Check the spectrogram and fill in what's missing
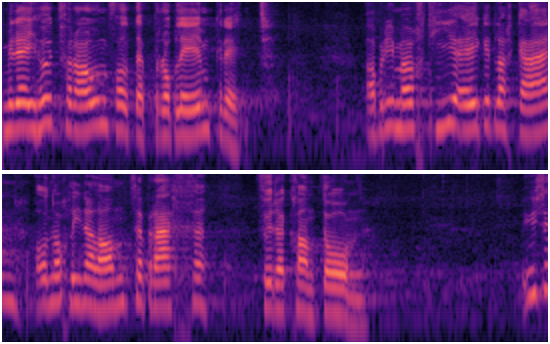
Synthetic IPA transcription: mɪɾhɛɪɦɵtfɔɾɑləmfɔd̪əprɔbleːmkɾɛt | ʔɑbəɾɪmœχt̪hiːəɛɪɡ̥ən̩t̪ləχɡ̥æːrnonɔχliːnəlɑnt͡səbɾæχə | fʏɾəkʰɑnt̪oːn | ysə

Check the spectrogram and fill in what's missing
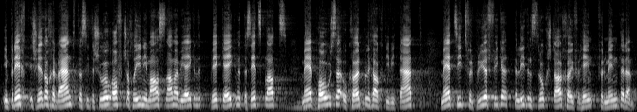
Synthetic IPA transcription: ɪmpɾɪχtɪʃjɛdɔχɛɾvæːntd̥ɑsid̪əʃuəwɔftʃoχliːnimɑːsnɑːməʋʋɪɡəɛɪɡnətəsɪt͡splɑt͡s | meːpʰowsəʔʊkʰœːɾpəɾlɪχəɑkt̪ivit̪æːt | meːt͡sitfʏɾpryəfiɡəd̥əliːd̪ənsd̪ɾʊkʃtɑːχːœʏfəɾmɪndəɾə

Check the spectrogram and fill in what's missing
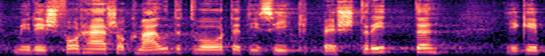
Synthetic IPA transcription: mɪːɾɪʃfɔɾɦæːɾʃokmɛldətvɔrd̥əd̥iːsiɡb̥eʃtɾɪtːə | ɪɡ̥ɪb

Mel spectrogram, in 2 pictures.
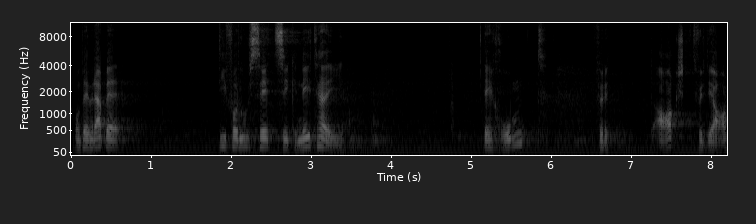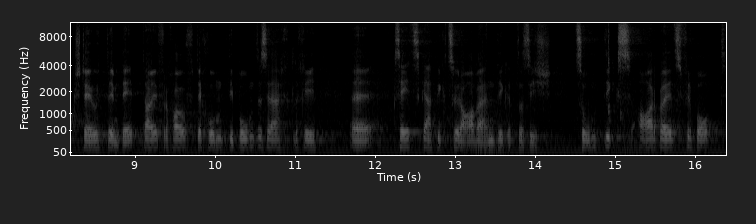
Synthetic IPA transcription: ʊndvʋɛməɾæb̥ə | d̥ifɔɾuːsːɛt͡siɡnɪdhɛj | d̥ɛχʊmt | f | ɑːfʏɾdiɑːkʃtɛltəɪmd̥ɛt̪ɑjfərχɔʊfd̥̪ɛχʊmt̚d̥ib̥ʊndəsɾæχt̪ləχi | ɛːksɛt͡sɡ̥æb̥ikt͡sʊɾɑːvændikʊd̥ɑsɪʃ | sʊnt̪ɪksɑːrbɛɪtsfəɾb̥ɔt

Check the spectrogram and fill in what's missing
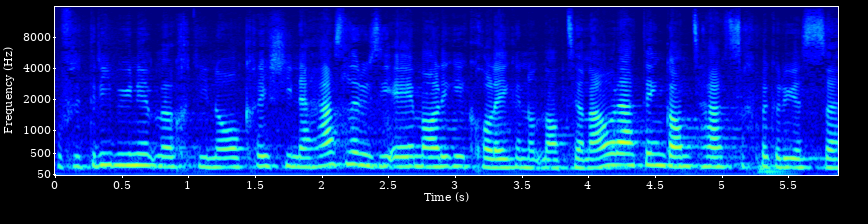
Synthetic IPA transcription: ufd̥ətribyːnəmœχtinɔkʰχɾɪʃtiːnəɦæsləɾysieːemɑːliɡikʰɔleːɡənʊnnɑt͡sjonɑːlɾɛːtɪnɡɑnt͡shɛrt͡slɪχb̥eɡɾyəsə

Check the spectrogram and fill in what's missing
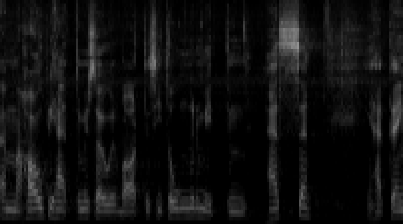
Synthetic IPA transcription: əmhɑʊb̥iɦɛt̪ːəmɪsœwəʋɑːɾt̪əsid̥ʊŋːəɾmɪt̚dəm | æsə | iɦɛt̪ːɛɪ

